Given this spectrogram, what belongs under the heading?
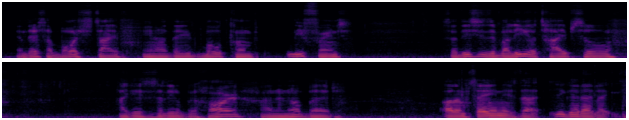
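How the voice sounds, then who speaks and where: A man mumbles at a moderate pace, leaving long, frequent pauses. His medium-pitched voice sounds dark, mellow and somewhat breathy. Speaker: auto mechanic. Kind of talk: tutorial. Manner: mumbling; casual, halting with repetitions.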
